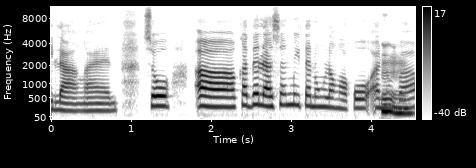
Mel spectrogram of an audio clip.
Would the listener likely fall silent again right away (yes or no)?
yes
